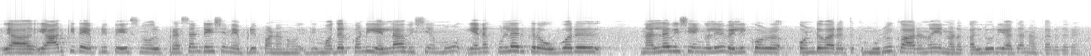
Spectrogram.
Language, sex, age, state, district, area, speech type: Tamil, female, 18-30, Tamil Nadu, Erode, rural, spontaneous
